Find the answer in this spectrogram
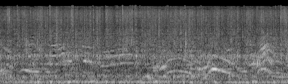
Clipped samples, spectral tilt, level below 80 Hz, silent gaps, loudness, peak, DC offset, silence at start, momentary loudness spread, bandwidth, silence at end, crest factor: under 0.1%; -2.5 dB/octave; -40 dBFS; none; -20 LUFS; -4 dBFS; under 0.1%; 0 s; 3 LU; 17.5 kHz; 0 s; 18 dB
